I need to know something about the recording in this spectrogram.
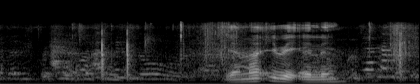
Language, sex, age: Northern Sotho, female, 22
